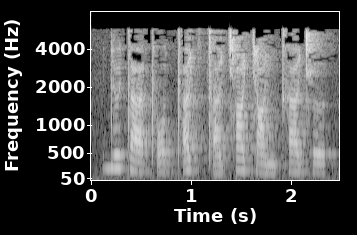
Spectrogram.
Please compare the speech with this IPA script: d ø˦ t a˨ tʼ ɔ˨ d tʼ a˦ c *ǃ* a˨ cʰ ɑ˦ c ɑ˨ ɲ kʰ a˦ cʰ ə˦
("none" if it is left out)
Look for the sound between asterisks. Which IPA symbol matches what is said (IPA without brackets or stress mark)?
tʼ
